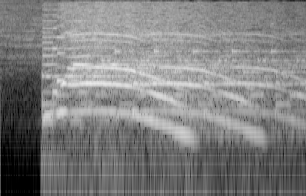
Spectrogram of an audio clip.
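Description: An added comic sound effect: a loud pitched call that slides downward in pitch, starting suddenly about a third of a second in and repeating in fading echoes.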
